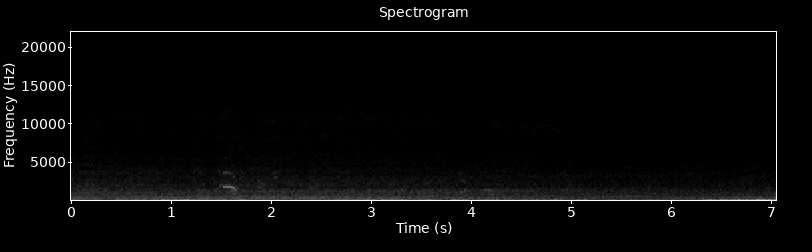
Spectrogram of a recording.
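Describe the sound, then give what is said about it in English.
A continuous rushing roar of Atlantic Ocean waves breaking along the shore at Foz do Douro in Porto, where the Douro River meets the ocean. Heavy and swelling louder toward the end, with wind buffeting the microphone and a brief faint chirp early on, late on a Sunday under a moody sky. “We're at Foz de Douro, which is the point where the Douro River mingles with the Atlantic Ocean.”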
